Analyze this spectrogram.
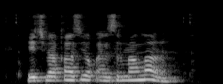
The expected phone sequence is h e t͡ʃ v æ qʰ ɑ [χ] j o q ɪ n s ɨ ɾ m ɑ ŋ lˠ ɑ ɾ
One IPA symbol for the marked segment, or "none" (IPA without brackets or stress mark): s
